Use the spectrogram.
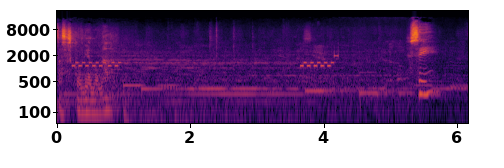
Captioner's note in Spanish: Suena el celular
